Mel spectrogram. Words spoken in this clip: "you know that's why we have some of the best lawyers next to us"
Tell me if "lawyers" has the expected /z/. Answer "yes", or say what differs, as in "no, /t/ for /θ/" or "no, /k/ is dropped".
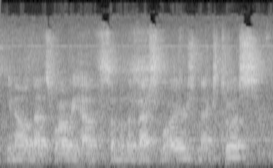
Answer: yes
